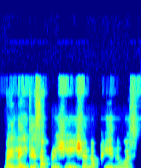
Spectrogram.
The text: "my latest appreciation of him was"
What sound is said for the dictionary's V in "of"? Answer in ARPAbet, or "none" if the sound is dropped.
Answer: P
